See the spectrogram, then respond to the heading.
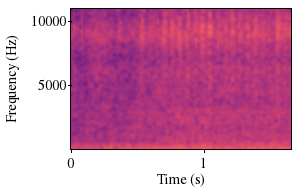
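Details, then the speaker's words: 2010 Toyota Tacoma with 17,000 miles at idle on a trail: rapid light ticking like a sewing machine over a steady engine hum; the owner is unsure whether it is normal and the source is unclear. "Sounds like a sewing machine. Engine noise. You hear that engine noise? I don't know what that engine noise is about. Is that normal for a Toyota motor?"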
